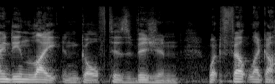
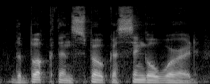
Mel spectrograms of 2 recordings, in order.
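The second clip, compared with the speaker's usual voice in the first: usual speaking voice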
